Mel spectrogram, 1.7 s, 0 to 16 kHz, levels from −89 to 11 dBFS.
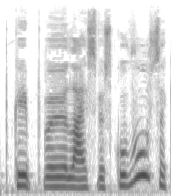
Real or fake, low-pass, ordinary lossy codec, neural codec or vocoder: fake; 14.4 kHz; MP3, 64 kbps; vocoder, 44.1 kHz, 128 mel bands every 256 samples, BigVGAN v2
